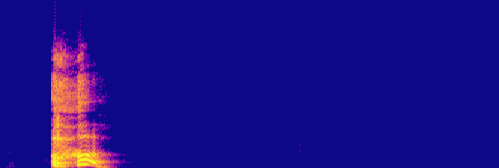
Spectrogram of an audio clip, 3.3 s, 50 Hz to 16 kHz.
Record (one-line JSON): {"cough_length": "3.3 s", "cough_amplitude": 32186, "cough_signal_mean_std_ratio": 0.22, "survey_phase": "beta (2021-08-13 to 2022-03-07)", "age": "65+", "gender": "Female", "wearing_mask": "No", "symptom_none": true, "smoker_status": "Never smoked", "respiratory_condition_asthma": false, "respiratory_condition_other": false, "recruitment_source": "REACT", "submission_delay": "1 day", "covid_test_result": "Negative", "covid_test_method": "RT-qPCR", "influenza_a_test_result": "Negative", "influenza_b_test_result": "Negative"}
